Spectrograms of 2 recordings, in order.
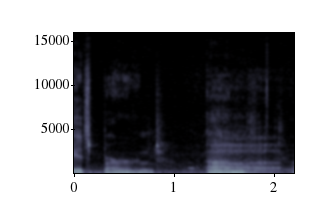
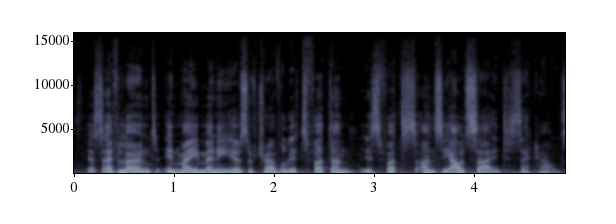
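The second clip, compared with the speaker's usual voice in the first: terrible put-on German accent, high-pitched; 5 semitones higher than usual. Playing a character in a group roleplay, in a terrible German accent. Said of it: "this terrible German accent".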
